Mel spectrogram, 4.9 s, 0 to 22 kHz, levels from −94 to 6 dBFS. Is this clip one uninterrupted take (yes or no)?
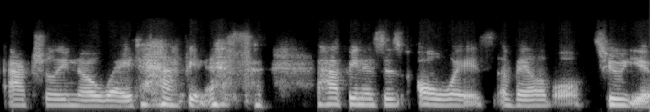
no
